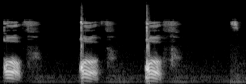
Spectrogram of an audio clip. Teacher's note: ৪ number মাখরাজ জিহ্বার গোড়া তার বরাবর উপরে তালুর সঙ্গে লাগাইয়া ২ নক্তওয়ালা অফ অফ অফ।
